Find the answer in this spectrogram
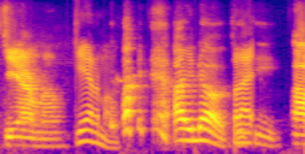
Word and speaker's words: Guillermo: Is it Guillermo? No, it's Guillermo.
